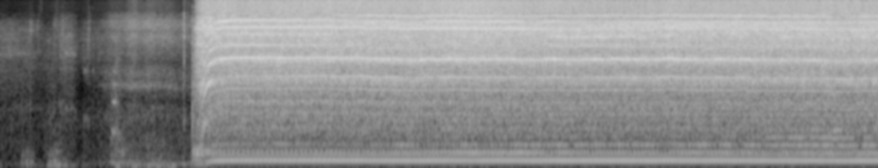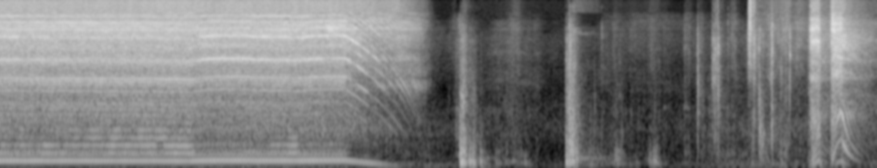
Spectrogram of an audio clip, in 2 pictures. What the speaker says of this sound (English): So we're going to start with the Dremel.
